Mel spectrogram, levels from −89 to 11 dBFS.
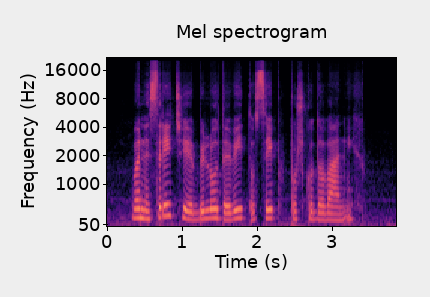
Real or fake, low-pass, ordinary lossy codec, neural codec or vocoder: fake; 19.8 kHz; Opus, 24 kbps; autoencoder, 48 kHz, 128 numbers a frame, DAC-VAE, trained on Japanese speech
